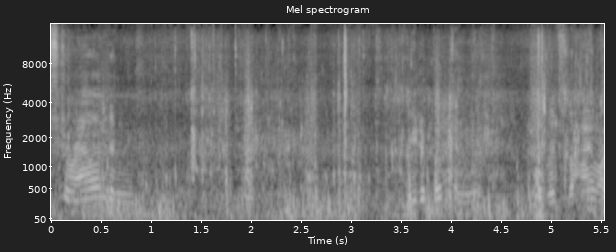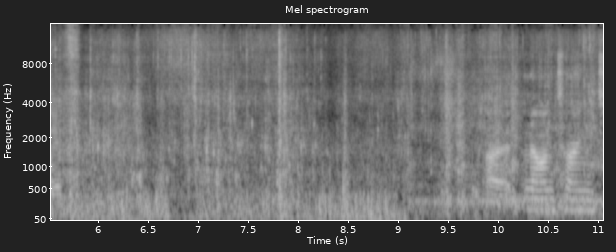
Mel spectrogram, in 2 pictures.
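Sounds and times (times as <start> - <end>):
water lapping against boat: 0.0 - 11.0
wind buffeting microphone: 0.0 - 11.0.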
